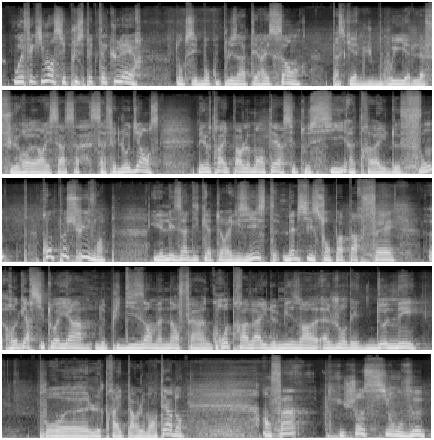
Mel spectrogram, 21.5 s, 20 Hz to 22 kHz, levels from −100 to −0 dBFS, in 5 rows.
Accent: French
